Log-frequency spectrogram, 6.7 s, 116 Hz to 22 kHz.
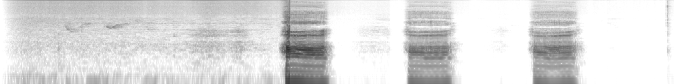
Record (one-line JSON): {"exhalation_length": "6.7 s", "exhalation_amplitude": 32766, "exhalation_signal_mean_std_ratio": 0.3, "survey_phase": "beta (2021-08-13 to 2022-03-07)", "age": "45-64", "gender": "Male", "wearing_mask": "No", "symptom_none": true, "smoker_status": "Never smoked", "respiratory_condition_asthma": false, "respiratory_condition_other": false, "recruitment_source": "REACT", "submission_delay": "3 days", "covid_test_result": "Negative", "covid_test_method": "RT-qPCR", "influenza_a_test_result": "Negative", "influenza_b_test_result": "Negative"}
